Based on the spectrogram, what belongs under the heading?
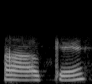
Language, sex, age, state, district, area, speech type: Kannada, female, 18-30, Karnataka, Udupi, rural, conversation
